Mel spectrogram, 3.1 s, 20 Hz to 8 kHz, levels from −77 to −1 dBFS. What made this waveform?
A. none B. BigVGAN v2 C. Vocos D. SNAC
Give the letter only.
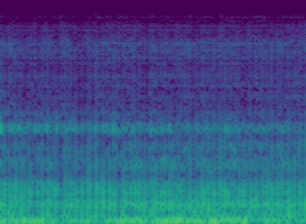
C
